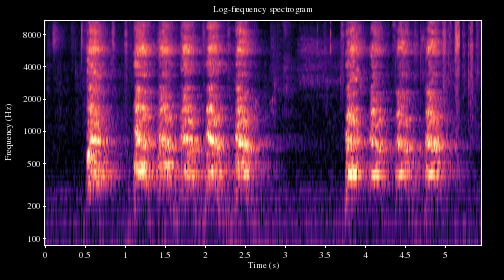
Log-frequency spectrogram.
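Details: Kennelled Labrador Retriever named Jojo barks in two bouts: five evenly spaced, resonant barks, a short pause, then four more in the same steady rhythm.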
